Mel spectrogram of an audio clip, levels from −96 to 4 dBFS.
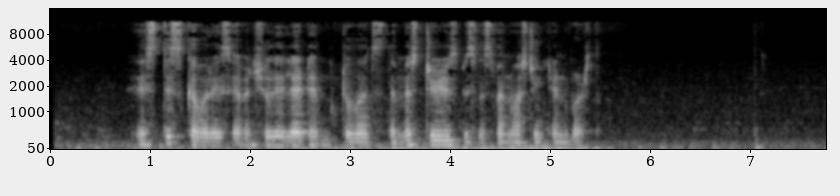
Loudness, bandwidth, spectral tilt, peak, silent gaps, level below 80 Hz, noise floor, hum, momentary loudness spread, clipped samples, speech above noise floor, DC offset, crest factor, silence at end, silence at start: -26 LUFS; 12 kHz; -4 dB/octave; -8 dBFS; none; -42 dBFS; -55 dBFS; none; 8 LU; under 0.1%; 29 dB; under 0.1%; 20 dB; 0.65 s; 0.25 s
